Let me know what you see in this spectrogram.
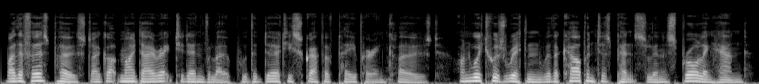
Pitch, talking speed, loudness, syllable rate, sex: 120 Hz, 220 wpm, -18 LUFS, 5.8 syllables/s, male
